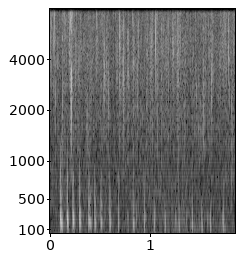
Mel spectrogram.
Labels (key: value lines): label: biophony, grouper groan
recorder: SoundTrap 300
